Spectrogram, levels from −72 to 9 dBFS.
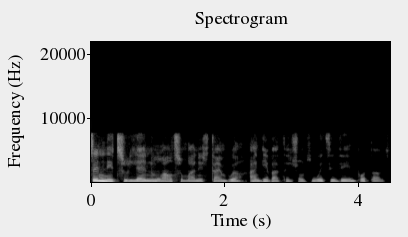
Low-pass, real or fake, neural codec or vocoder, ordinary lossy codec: none; fake; codec, 16 kHz, 2 kbps, X-Codec, HuBERT features, trained on LibriSpeech; none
